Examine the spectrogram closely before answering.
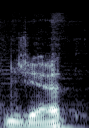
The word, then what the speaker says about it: get: cheese just because like in Swedish goat is uh spelled like get but it's pronounced yet yet not yet yet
